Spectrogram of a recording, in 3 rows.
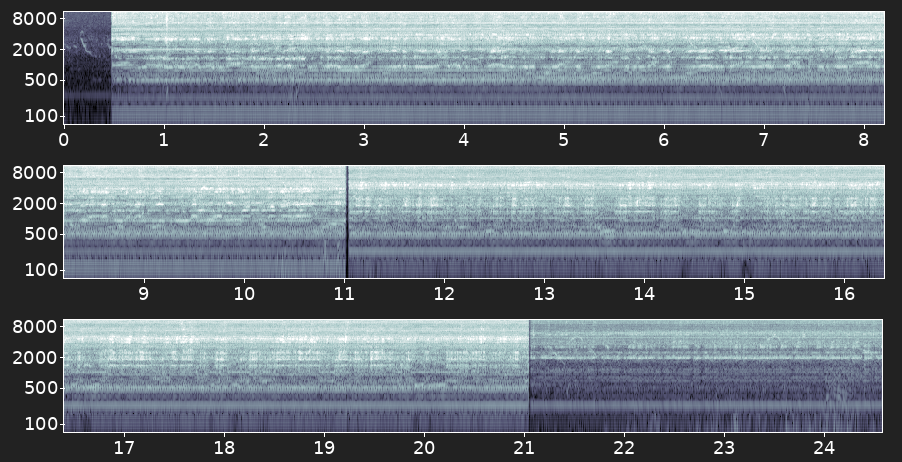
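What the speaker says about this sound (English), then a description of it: "once I turn this pump on, the system's going to be vacuumed out for 30 minutes before Freon's shot into the system" A vacuum pump runs steadily while evacuating an automotive air conditioning system, a loud continuous motor hum and whine with a shift in tone partway through and a drop in level near the end.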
